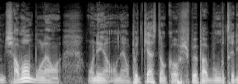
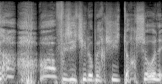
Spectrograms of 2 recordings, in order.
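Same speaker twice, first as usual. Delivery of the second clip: much higher, starstruck gushing; squealing high mock fan; excited fan voice; 12 semitones higher than usual. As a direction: imitate an awed fan, high up. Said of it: "il me dit".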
